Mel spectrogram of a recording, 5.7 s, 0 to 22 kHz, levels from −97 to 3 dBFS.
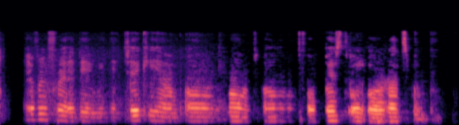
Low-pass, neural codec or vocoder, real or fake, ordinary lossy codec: none; none; real; none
